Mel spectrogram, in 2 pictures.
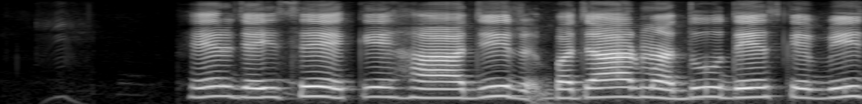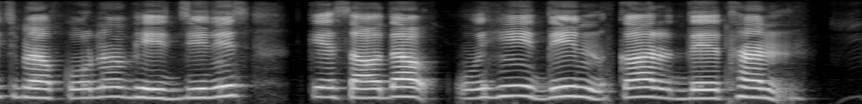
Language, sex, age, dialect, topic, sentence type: Chhattisgarhi, female, 60-100, Eastern, banking, statement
